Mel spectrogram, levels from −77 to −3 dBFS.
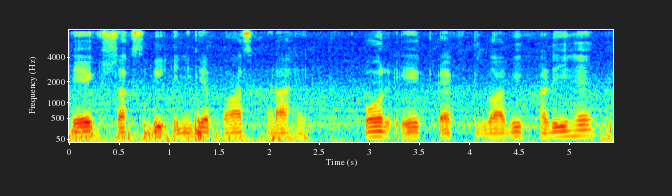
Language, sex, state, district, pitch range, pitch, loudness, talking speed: Hindi, male, Uttar Pradesh, Saharanpur, 85-95 Hz, 95 Hz, -19 LUFS, 145 wpm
